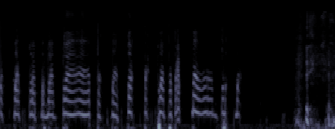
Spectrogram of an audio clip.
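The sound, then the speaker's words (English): A person vocally imitates a chicken, clucking a song as a rapid, rhythmic melody in short bursts with a couple of longer warbling notes, loud, ending in a breathy noise. “Can I hear … again? No, I'm not doing it. In the style of a chicken?”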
